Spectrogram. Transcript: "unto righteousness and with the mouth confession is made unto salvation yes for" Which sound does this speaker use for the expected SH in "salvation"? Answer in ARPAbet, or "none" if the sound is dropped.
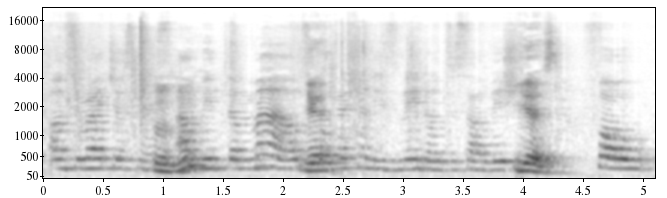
none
